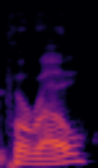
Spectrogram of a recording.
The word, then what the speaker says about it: Poirot: Parrot, it's Poirot.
